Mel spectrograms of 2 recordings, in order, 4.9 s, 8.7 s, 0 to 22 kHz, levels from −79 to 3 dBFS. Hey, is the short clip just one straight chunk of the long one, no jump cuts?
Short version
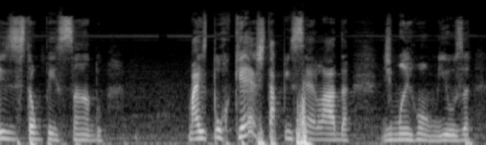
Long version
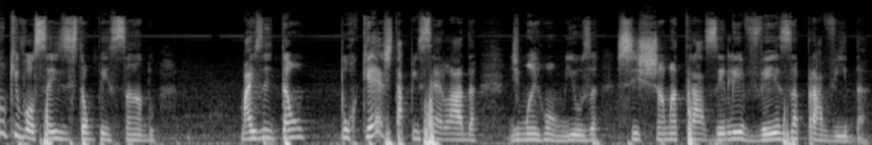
no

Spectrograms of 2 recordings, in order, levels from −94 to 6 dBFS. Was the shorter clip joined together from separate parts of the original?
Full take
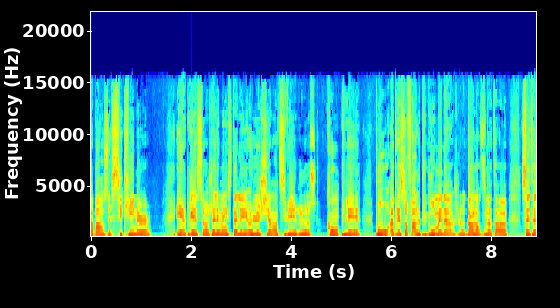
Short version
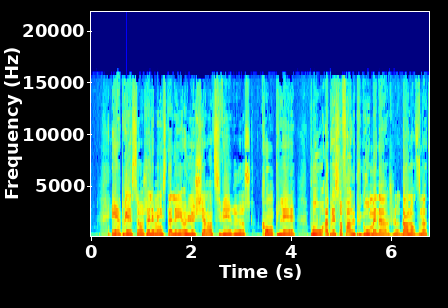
no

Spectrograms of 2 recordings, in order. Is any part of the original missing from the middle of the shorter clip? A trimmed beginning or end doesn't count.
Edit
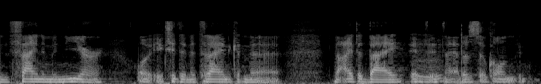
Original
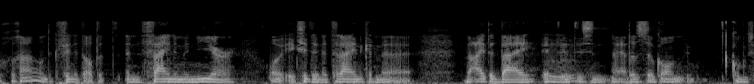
yes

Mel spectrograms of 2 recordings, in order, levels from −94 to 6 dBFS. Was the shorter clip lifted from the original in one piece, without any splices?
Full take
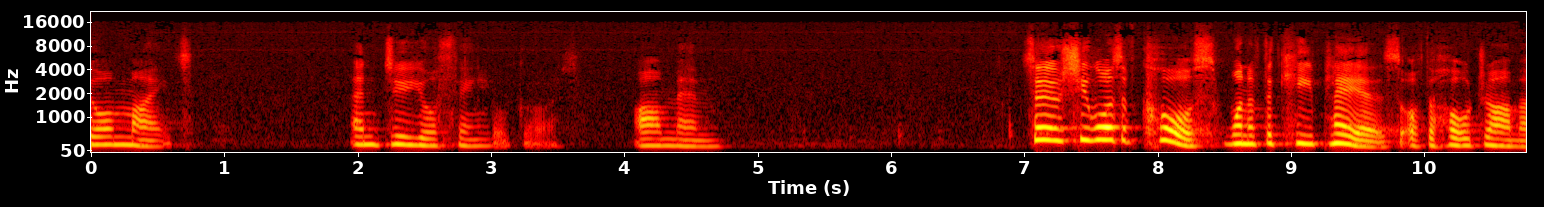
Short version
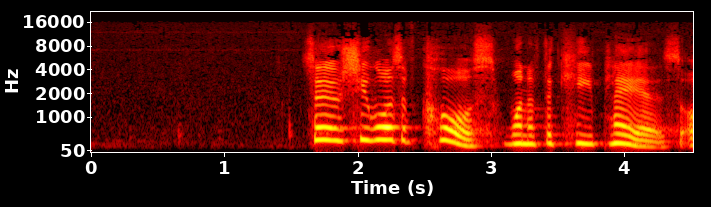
yes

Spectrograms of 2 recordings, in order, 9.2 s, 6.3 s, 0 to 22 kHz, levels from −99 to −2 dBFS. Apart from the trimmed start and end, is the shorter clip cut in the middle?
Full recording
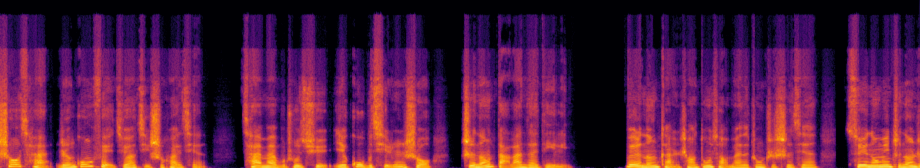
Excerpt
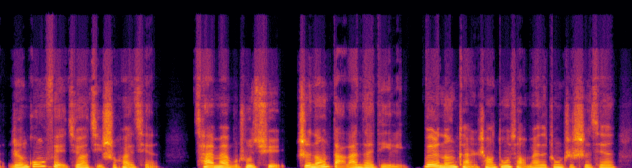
yes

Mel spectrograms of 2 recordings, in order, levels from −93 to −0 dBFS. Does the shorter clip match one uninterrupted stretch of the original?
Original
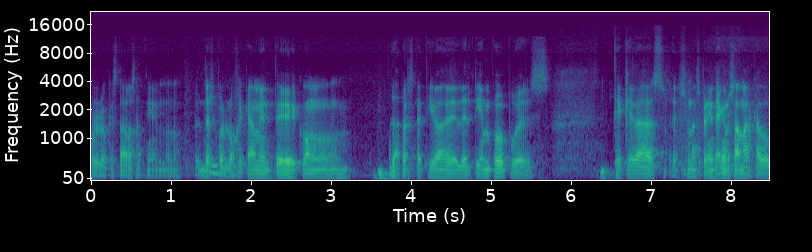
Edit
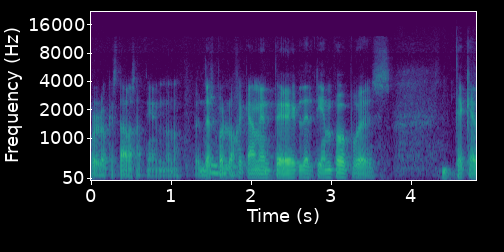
no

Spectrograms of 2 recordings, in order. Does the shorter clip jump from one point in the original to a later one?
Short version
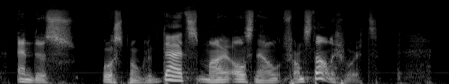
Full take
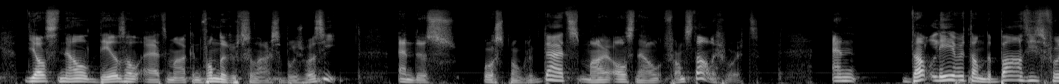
no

